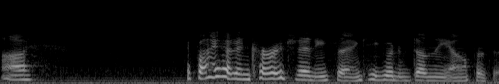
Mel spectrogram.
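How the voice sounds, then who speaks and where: Lively intonation runs through speech at a moderate pace, broken by long, frequent pauses, with noticeable background noise. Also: woman, medium pitch for a woman. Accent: American. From Baltimore, Maryland. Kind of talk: oral history interview answer.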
